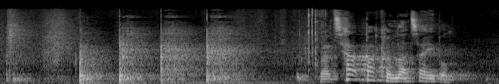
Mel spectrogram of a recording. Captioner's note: tapping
